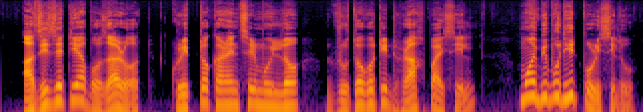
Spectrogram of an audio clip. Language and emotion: Assamese, surprised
